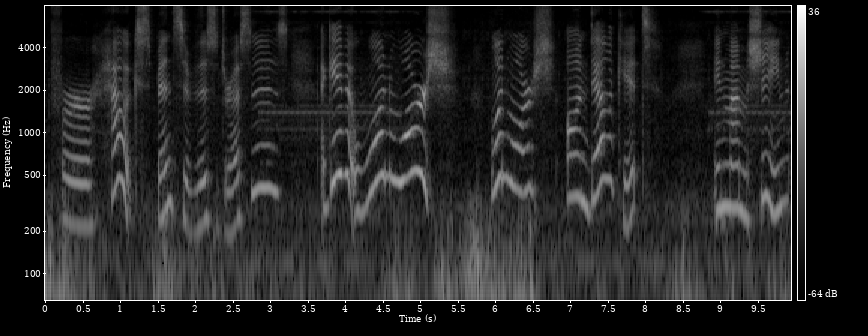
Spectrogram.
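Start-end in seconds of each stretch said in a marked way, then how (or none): 3.7-9.9 indignant. Real, not acted. Indignant about one wash.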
